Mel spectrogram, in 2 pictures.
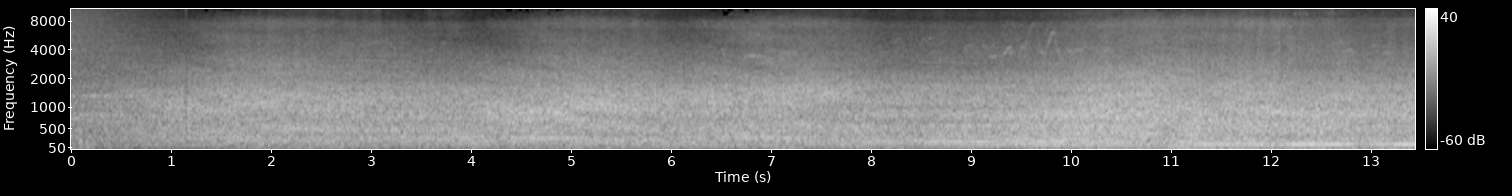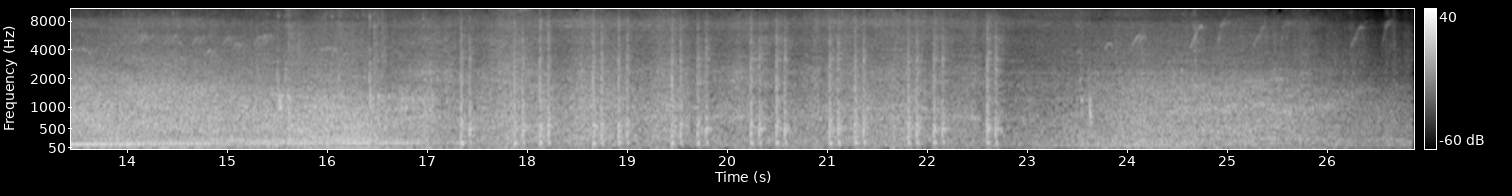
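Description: Road traffic passing close by, then a JR Shikoku 8000 series electric express train running past, its wheels clacking in a rapid, uneven run over the rail joints for several seconds in the second half.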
